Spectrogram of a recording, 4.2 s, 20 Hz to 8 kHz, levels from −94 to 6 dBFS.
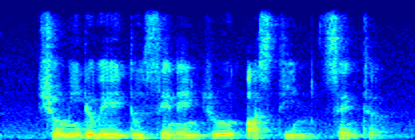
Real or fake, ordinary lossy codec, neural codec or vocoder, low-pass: real; none; none; 7.2 kHz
